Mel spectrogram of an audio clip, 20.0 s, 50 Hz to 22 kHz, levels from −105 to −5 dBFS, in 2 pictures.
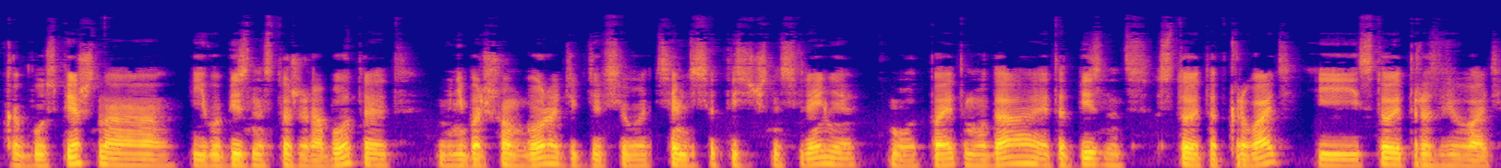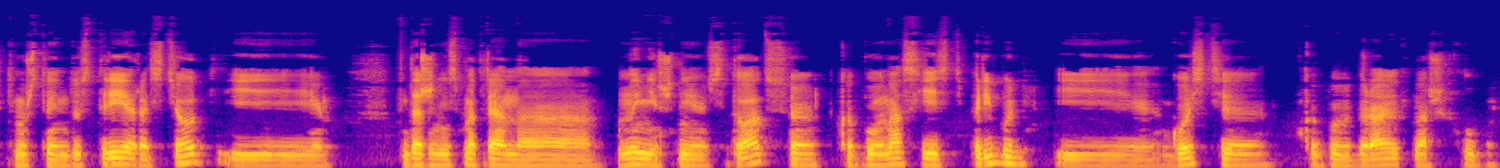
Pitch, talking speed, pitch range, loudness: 100 Hz, 145 wpm, 95-110 Hz, -17 LUFS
